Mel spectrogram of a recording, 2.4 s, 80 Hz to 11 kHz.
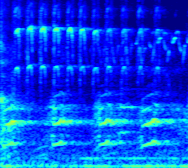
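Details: Two pairs of Canada geese in a territorial dispute in a flooded riverside forest near Montréal, calm, chilly spring day, 25 April 2026: loud, nasal honks, several overlapping calls each second, over a faint low rumble.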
